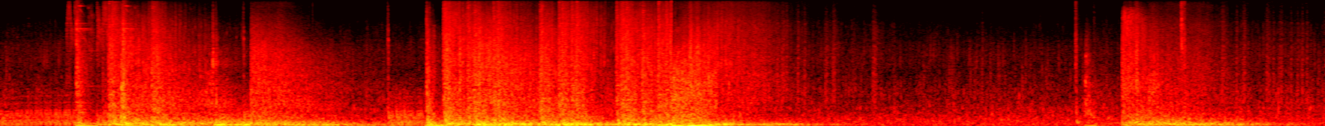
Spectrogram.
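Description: A heavy gun fires in loud bursts.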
